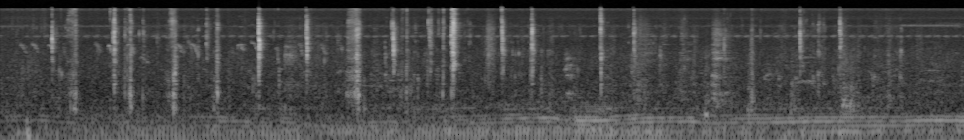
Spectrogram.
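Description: Close-up eating sounds of a man eating rice by hand: irregular sharp mouth clicks and smacks from chewing, about one or two a second, over a low steady hum.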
